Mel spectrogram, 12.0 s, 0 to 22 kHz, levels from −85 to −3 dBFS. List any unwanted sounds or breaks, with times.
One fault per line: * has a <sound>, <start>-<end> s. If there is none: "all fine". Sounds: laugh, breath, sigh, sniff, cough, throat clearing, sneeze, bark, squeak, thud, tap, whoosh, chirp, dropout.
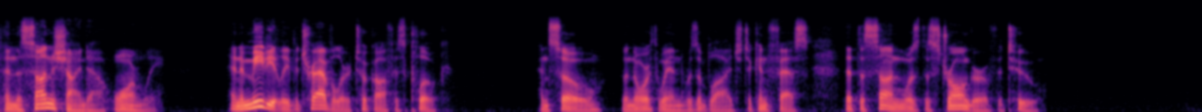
all fine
